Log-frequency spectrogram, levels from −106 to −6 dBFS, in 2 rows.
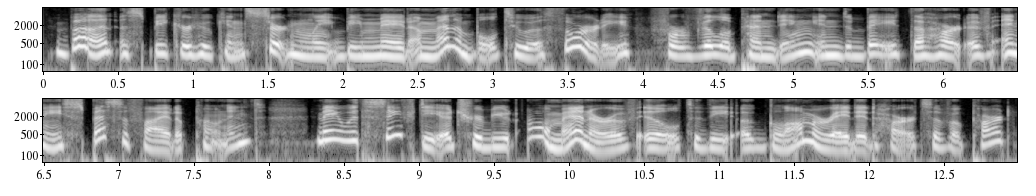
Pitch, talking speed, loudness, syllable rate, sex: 215 Hz, 165 wpm, -18 LUFS, 5.4 syllables/s, female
